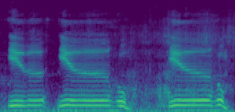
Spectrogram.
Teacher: Ya, suaranya mengalir, tidak tertahan. Suara mengalir berarti rokhawah sifatnya.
